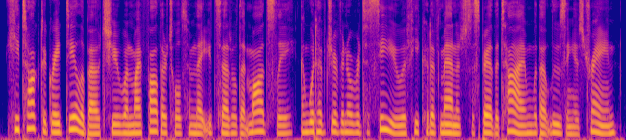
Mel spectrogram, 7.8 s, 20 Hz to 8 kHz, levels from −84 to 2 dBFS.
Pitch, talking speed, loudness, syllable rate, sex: 185 Hz, 290 wpm, -17 LUFS, 6.8 syllables/s, female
